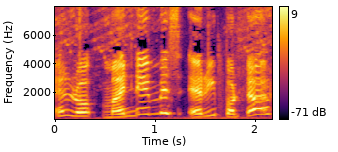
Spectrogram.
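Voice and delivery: half British, half Indian accent. Trying to hold an accent halfway between British and Indian; halfway British-Indian accent. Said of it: "master of the halfway between accent".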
